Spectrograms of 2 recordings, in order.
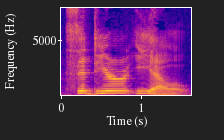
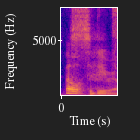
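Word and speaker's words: Sideræl: It's like Musk, Exa, and Dark are easy pronunciations, but Mother of Newborn, Exa, Dark, Sidera Musk shared that the correct phonetic pronunciation of the daughter's name is Sidereal. Actually, you could do that better. – Sidereal? – Why? – Sidereal.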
